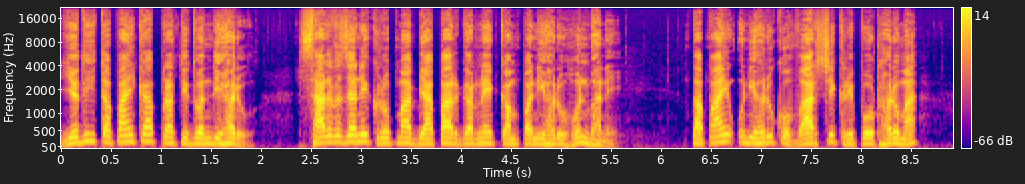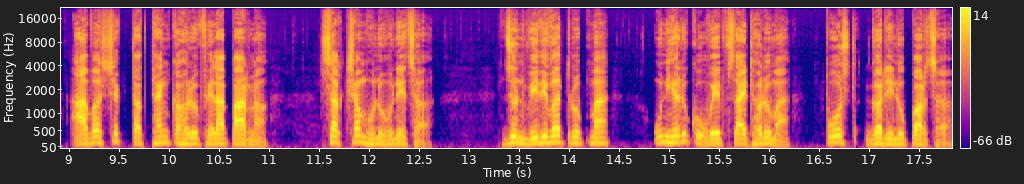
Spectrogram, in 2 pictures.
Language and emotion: Nepali, neutral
